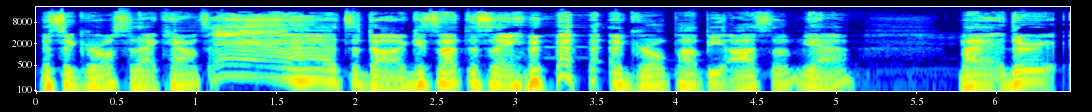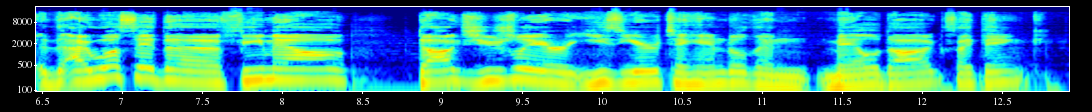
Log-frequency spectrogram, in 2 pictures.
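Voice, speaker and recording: A middle-aged man chatting casually while reading out chat, rambling and animated with many restarts. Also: on the high side, normal speed, no echo, recorded from a distance. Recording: from the mic, faint music behind.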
